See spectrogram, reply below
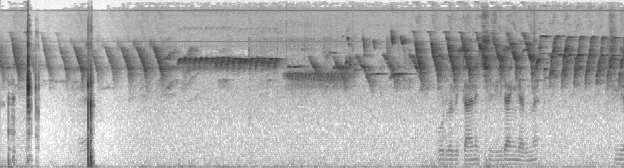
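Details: European goldfinch (Carduelis carduelis) song from a male and female just paired together: a fast, liquid twittering of high tinkling and buzzy notes almost without pause, with two sharp knocks early and a low voice near the end.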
